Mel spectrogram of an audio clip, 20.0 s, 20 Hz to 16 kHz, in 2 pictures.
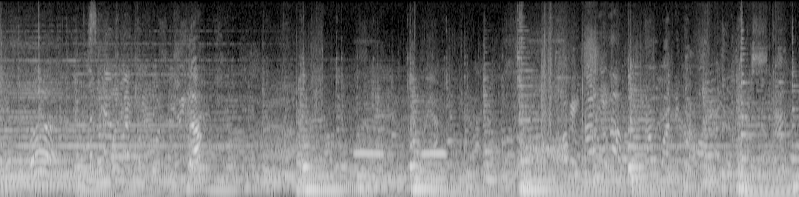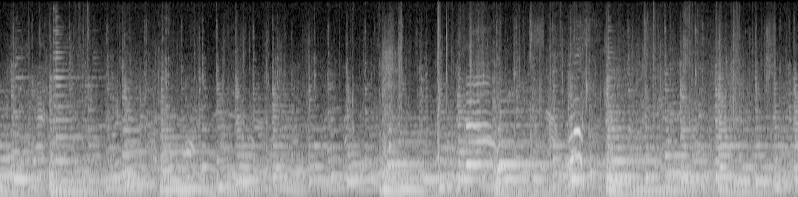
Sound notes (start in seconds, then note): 1.8 students chattering; 7.5 cheerful music; 14.6 students chattering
